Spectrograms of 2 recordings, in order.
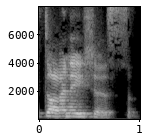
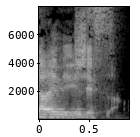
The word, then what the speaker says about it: Dionysius: Yeah, it's Dionysius. So Dionysius. It's Greek, apparently, so yeah.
